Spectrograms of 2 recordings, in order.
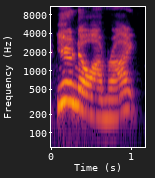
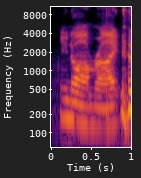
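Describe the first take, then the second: First: Higher, louder, slower through a laugh; teasing laughing insistence. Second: Said in the usual way. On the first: Real, not acted. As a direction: laugh it out, slow and loud. Repeats teasing claim, laughing.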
